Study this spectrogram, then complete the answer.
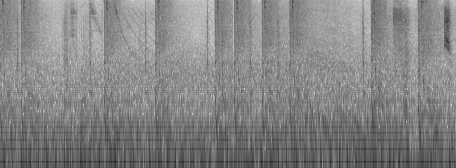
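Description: Naval cannons in a warship video game, including advanced cannons fired from underwater, rattling out as a dense, continuous barrage of overlapping shots at moderate volume with no pauses.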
